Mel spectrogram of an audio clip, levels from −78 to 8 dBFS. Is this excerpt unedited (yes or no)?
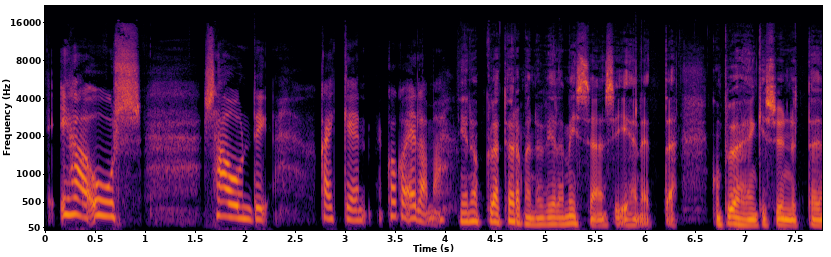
yes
